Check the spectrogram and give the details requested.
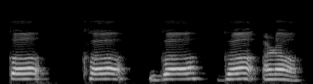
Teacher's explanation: मतलब कंठ से बोले जा रहे हैं, गले से बोले जा रहे हैं। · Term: कंठ वर्ण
